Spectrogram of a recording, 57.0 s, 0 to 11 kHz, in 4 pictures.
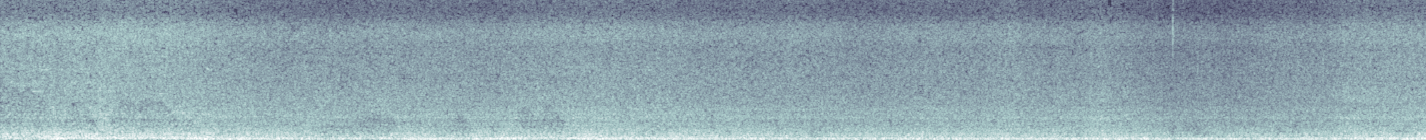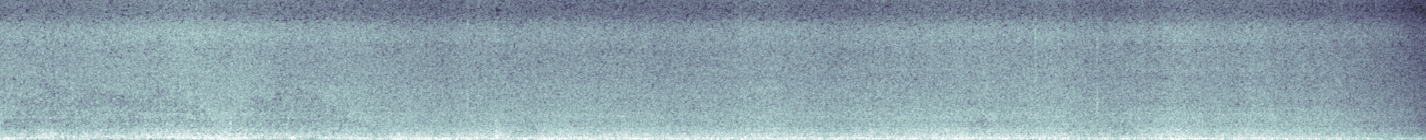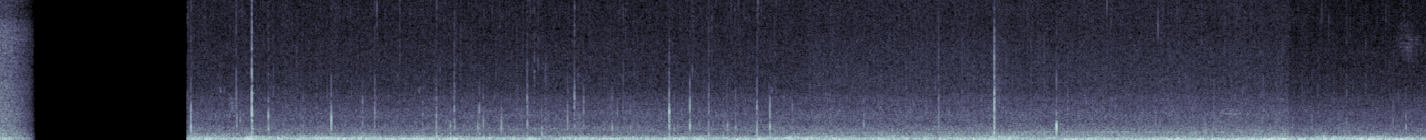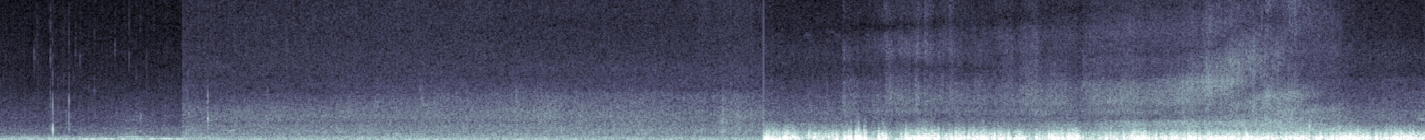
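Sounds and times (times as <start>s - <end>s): storm winds blowing hard: 0.0s - 28.8s, 48.6s - 57.0s.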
